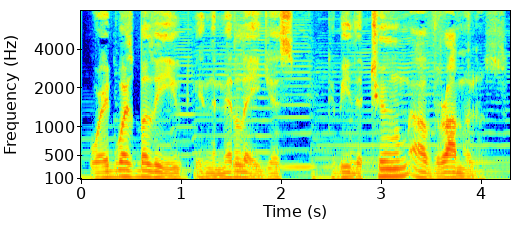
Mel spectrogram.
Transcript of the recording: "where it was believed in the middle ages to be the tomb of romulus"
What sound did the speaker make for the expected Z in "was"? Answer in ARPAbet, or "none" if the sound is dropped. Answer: Z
